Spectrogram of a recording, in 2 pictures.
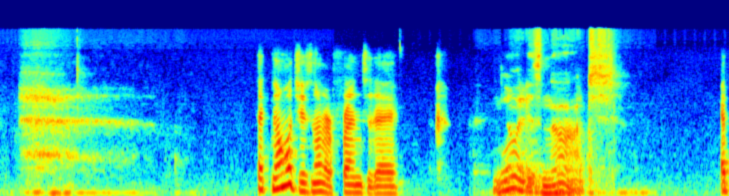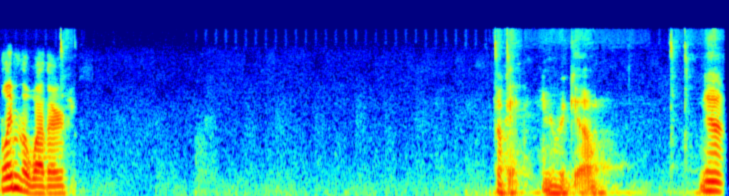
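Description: An elderly woman speaks calmly over an online call, in short phrases with pauses.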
